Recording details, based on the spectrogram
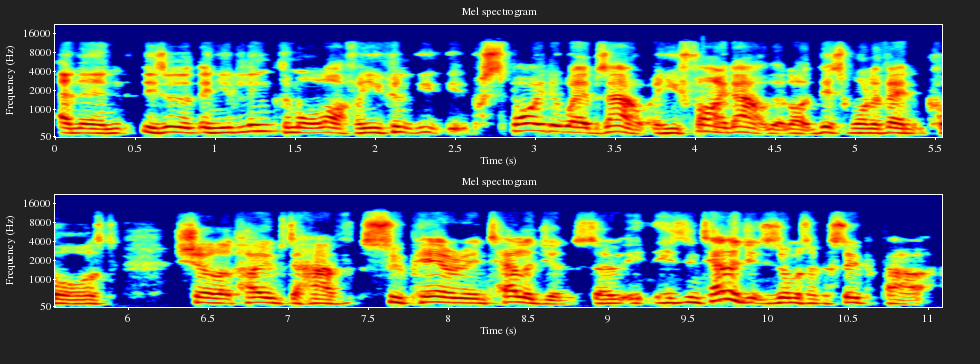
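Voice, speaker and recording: A man's voice: fairly high pitch, fairly quick, husky. A man who is a guest on a podcast, chatting casually and explaining at length with many restarts. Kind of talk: casual chat.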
